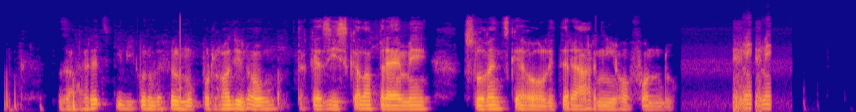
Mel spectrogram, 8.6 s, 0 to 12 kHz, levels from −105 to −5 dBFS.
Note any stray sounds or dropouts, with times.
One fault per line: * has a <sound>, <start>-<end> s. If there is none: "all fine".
* has a laugh, 7.3-7.7 s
